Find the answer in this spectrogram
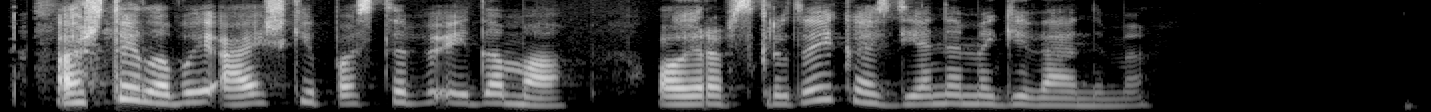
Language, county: Lithuanian, Kaunas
